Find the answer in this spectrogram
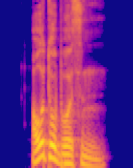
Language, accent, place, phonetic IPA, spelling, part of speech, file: German, Germany, Berlin, [ˈaʊ̯toˌbʊsn̩], Autobussen, noun, De-Autobussen.ogg
- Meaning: dative plural of Autobus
